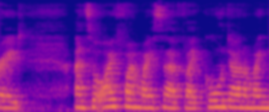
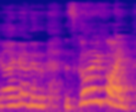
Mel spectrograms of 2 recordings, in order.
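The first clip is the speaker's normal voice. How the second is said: put-on kid panicking; 5 semitones higher, 5 dB louder, faster than usual. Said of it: "He's like".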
